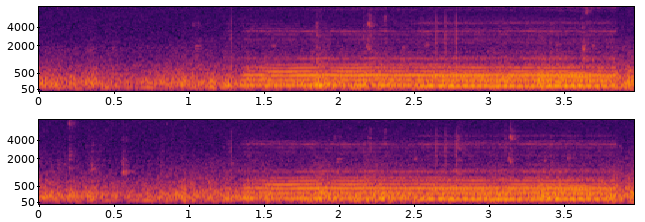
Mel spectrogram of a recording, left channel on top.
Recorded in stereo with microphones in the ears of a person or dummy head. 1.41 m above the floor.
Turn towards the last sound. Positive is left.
turn(degrees=10)  # may be behind; listen again after turning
